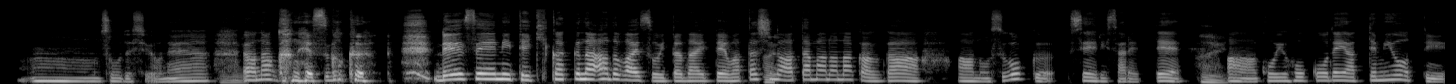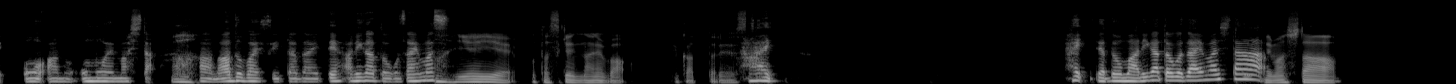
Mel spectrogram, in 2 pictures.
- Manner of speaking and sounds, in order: laughing while speaking: "なんかね、すごく"
- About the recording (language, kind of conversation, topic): Japanese, advice, 反論すべきか、それとも手放すべきかをどう判断すればよいですか？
